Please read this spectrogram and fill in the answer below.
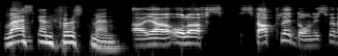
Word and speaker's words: Olaf Stapledon: Yeah, Olaf Stapledon, is that how you say his name?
